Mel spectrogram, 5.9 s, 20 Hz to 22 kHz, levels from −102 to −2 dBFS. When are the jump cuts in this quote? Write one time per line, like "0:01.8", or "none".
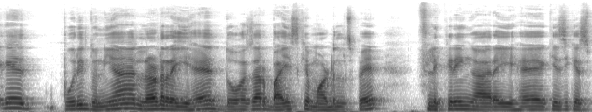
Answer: none

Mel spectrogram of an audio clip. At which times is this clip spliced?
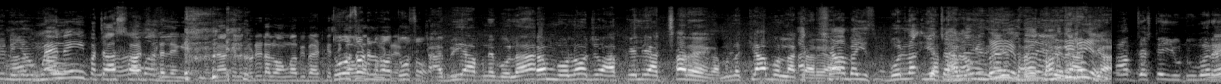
0:04.3
0:05.4
0:11.2

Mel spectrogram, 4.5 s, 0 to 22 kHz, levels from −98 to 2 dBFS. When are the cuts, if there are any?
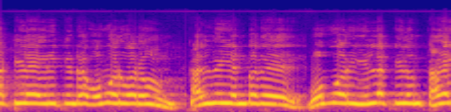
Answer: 0:01.8
0:03.0

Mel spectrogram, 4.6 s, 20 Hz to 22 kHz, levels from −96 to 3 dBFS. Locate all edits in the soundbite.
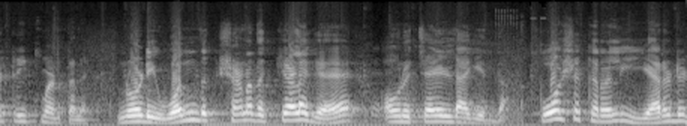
0:03.5

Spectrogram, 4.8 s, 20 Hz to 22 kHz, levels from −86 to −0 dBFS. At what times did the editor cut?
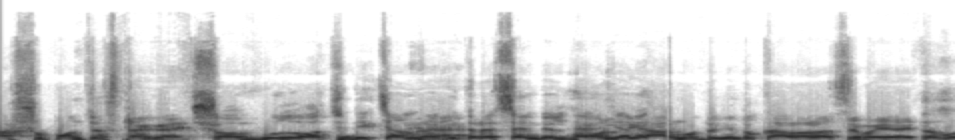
0:03.3

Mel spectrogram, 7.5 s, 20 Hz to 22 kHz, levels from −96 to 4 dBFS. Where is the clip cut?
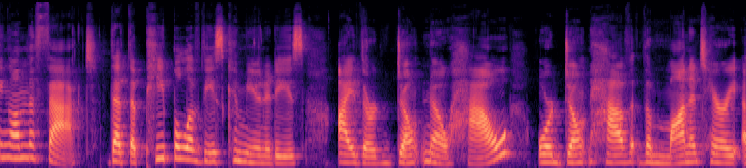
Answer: none

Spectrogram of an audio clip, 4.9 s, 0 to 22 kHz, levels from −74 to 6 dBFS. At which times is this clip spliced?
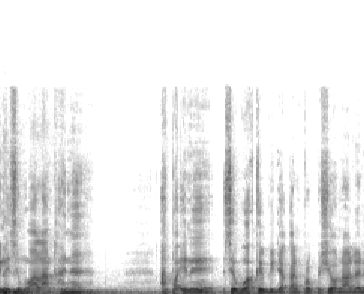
none

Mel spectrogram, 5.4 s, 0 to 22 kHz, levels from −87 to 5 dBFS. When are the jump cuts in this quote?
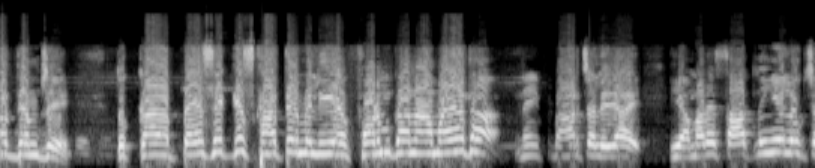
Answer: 0:03.6

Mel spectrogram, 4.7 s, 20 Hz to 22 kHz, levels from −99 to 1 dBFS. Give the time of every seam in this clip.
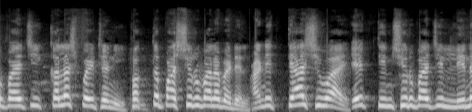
none

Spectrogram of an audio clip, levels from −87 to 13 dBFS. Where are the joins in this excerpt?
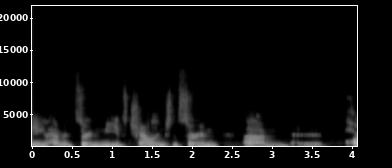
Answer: none

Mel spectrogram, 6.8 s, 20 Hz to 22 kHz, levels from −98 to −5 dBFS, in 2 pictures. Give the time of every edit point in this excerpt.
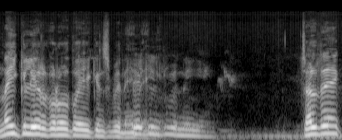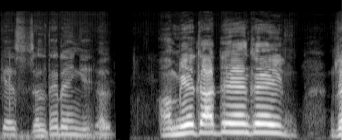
0:04.5

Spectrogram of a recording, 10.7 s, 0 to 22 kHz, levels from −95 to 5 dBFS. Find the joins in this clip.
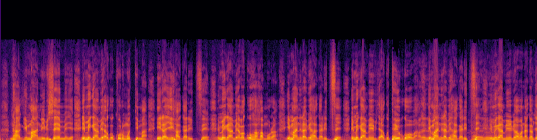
none

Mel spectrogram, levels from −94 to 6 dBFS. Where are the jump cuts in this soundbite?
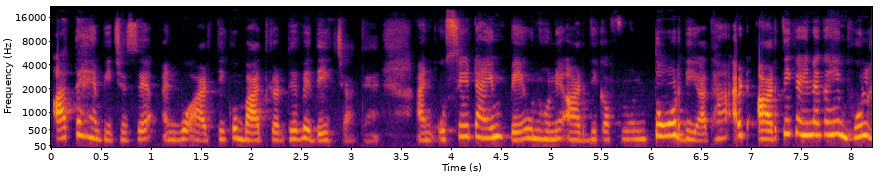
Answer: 0:06.7

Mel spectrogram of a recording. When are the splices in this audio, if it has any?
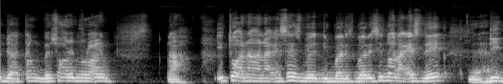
0:01.4

